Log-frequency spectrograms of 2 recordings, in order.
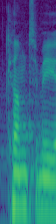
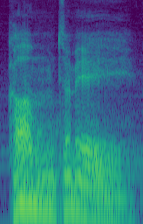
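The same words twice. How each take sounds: First: The voice is ordinary and light, not menacing. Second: The voice is deep, dark and menacing. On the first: "it didn't sound quite like" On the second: "It sounded more like Darth Vader"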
